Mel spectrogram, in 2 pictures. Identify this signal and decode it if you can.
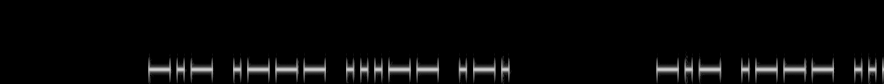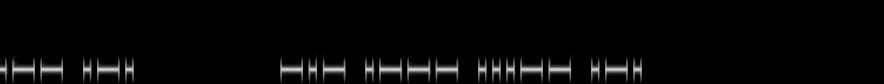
Morse code, heard as a keyed tone, about 17 wpm, 700 Hz. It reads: KJ3R KJ3R KJ3R
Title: USA Call Signs - 4 Characters - Repeated 3x - 17wpm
